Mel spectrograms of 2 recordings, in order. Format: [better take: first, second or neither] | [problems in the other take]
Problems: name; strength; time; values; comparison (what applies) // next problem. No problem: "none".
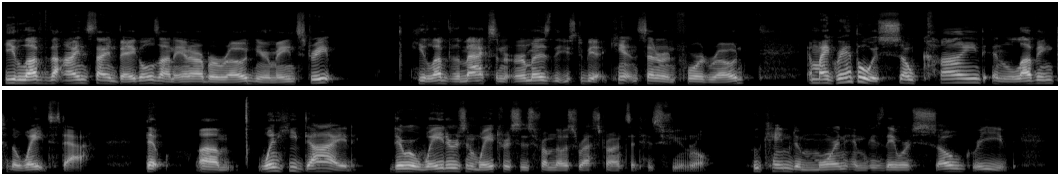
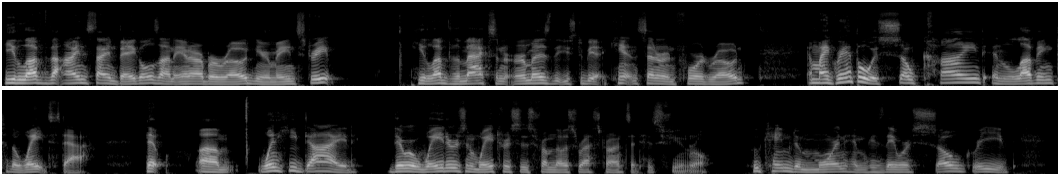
second | thin; somewhat; fading below 300 Hz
